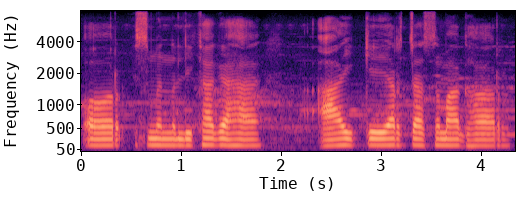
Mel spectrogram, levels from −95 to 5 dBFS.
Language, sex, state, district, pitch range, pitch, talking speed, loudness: Hindi, male, Jharkhand, Palamu, 130-135 Hz, 130 Hz, 110 wpm, -17 LUFS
